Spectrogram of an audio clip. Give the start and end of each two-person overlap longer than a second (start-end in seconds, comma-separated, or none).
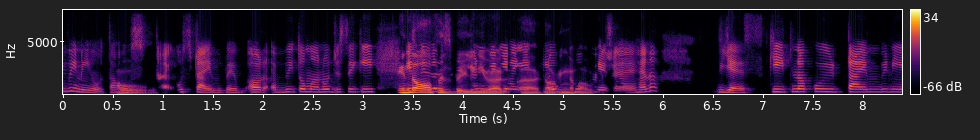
3.4-5.4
